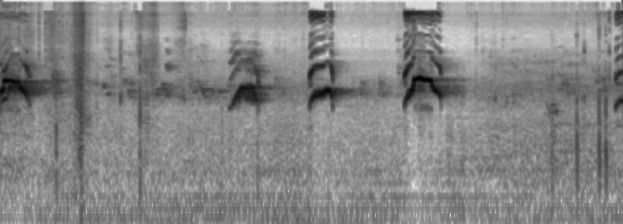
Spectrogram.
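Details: Singing and chirping cockatiel gives clear whistled notes that sweep upward and drop, about one every second or two, some with a sharp bent tip, over a low steady hum.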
